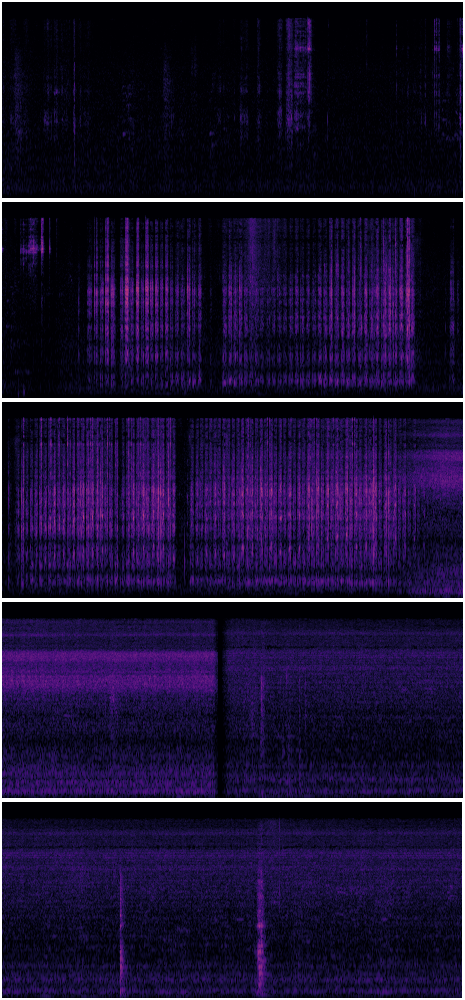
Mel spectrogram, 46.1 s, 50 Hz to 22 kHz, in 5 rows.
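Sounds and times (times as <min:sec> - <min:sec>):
scratchy scraping by hand: 0:11.2 - 0:17.5, 0:18.2 - 0:26.8.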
